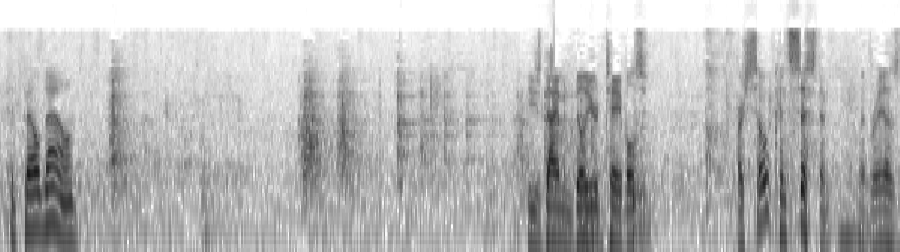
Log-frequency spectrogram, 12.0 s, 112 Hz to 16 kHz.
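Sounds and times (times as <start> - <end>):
pool balls clacking: 4.0 - 8.9.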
